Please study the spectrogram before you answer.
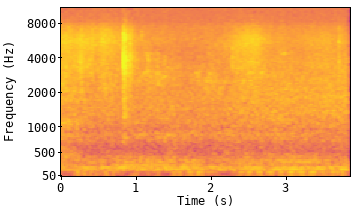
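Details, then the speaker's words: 1950s Agricat mini dozer, freshly rebuilt Briggs and Stratton model 23A, coil ignition, starter generator, no choke or throttle hooked up, cold start about 40 degrees in garage: catches and settles into steady low even putter, no knocks. "all right so we're gonna do a cold start as you can see it is cold it's about 40 degrees out here in the garage so we're going to try to fire it up now"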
